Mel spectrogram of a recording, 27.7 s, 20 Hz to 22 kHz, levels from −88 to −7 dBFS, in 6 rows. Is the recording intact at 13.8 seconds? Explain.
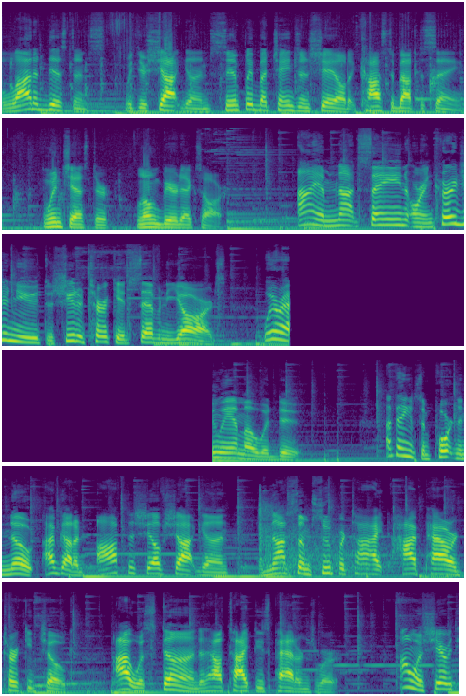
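No. At 13.8 seconds the sound is gone entirely: an audio dropout to silence runs from 12.11 s to 15.96 s, a gap of about 3.86 s. The audio cuts off abruptly and returns just as abruptly, and the gap in between is silent with no room tone or background hiss. The input was likely lost for that stretch, so the recorder kept writing silence, and whatever sounded during those seconds is unrecoverable.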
